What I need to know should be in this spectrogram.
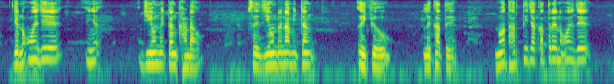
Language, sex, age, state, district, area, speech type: Santali, male, 45-60, West Bengal, Paschim Bardhaman, urban, spontaneous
